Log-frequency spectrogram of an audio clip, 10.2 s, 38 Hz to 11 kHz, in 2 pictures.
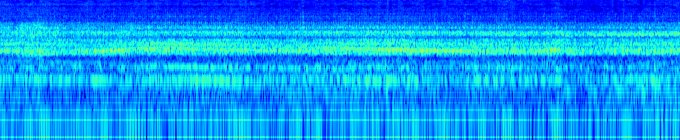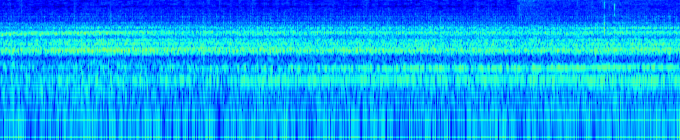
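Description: Yamaha FZ-07 689 cc parallel-twin engine running at a steady riding pace, its pitch rising and falling a little with the throttle. A low wind rumble on the camera mic runs under it.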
